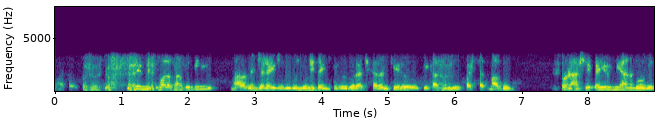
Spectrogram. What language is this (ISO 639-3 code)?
mar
